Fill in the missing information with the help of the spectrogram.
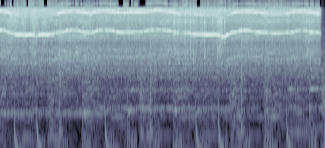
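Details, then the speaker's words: High steady whine of a dental drill with intermittent lower grinding: smoothing the inside of a tooth cavity after decay removal, before filling. "Now we need to polish the inside of the nest smoothly. Facilitate the subsequent installation of filling materials"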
